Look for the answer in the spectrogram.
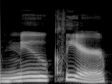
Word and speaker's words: Newclear: It's spelled N-E-W-C-L-E-A-R. So Nuclear, but it's when you say it fast, it sounds like Nuclear.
